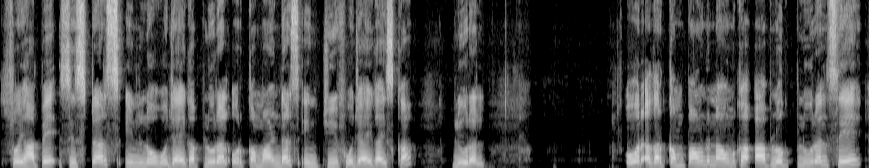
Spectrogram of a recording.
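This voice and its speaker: Slow, mellow-voiced woman teacher. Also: a little high, dry recording, clean studio sound. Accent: Indian English. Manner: keeps asking students questions. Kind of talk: grammar lesson.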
